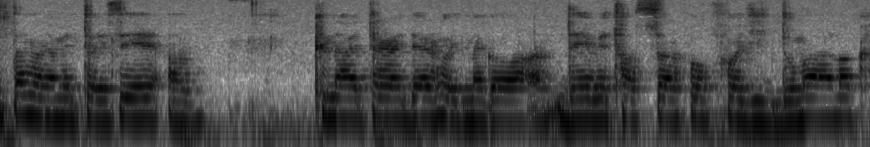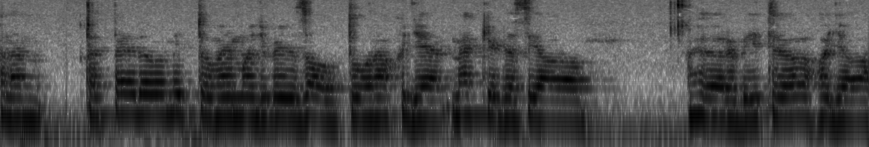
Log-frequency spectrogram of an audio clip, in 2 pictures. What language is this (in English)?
Hungarian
